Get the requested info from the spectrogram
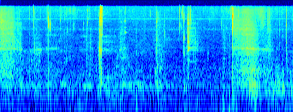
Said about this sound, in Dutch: Even een slokje naar al dat gelezen.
